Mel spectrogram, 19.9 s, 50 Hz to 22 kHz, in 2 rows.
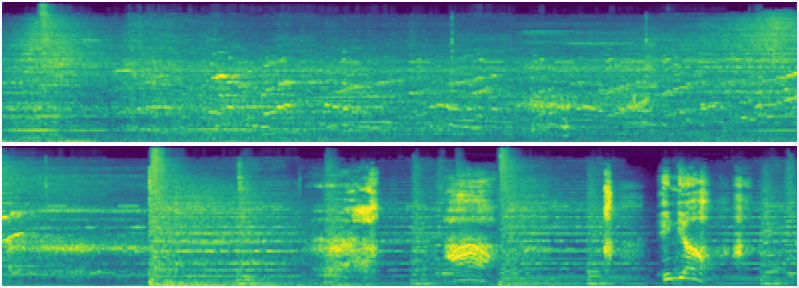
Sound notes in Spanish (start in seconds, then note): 6.4 ruido al respirar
